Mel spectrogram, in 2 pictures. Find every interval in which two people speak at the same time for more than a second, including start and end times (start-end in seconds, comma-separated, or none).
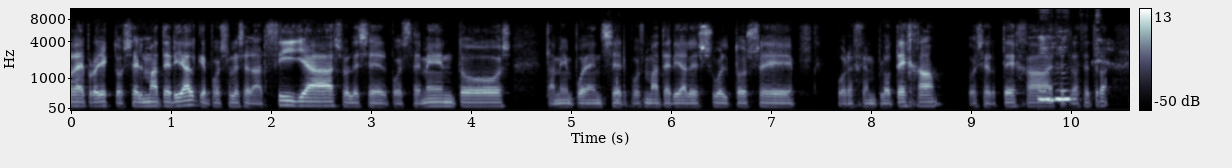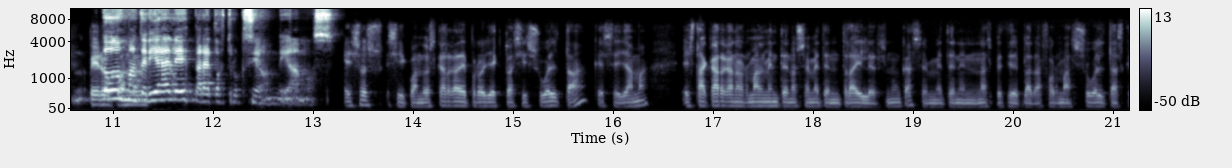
none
